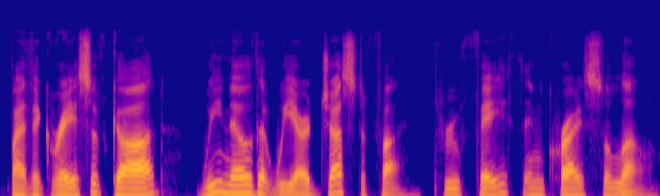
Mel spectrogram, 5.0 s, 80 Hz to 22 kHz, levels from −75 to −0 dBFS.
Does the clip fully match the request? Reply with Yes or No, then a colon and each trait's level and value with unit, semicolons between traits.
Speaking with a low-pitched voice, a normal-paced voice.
Yes: low, 125 Hz; average, 195 wpm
